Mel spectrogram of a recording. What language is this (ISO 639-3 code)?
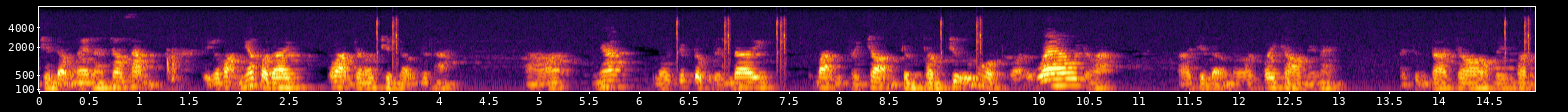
vie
